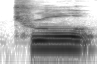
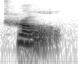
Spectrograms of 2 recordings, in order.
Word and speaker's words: TROOL: That's TROOL, not troll.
